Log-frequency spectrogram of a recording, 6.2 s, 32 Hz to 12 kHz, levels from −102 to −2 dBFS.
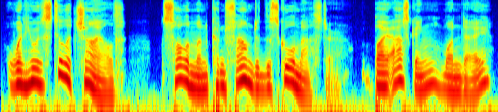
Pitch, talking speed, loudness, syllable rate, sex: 130 Hz, 135 wpm, -17 LUFS, 4.1 syllables/s, male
